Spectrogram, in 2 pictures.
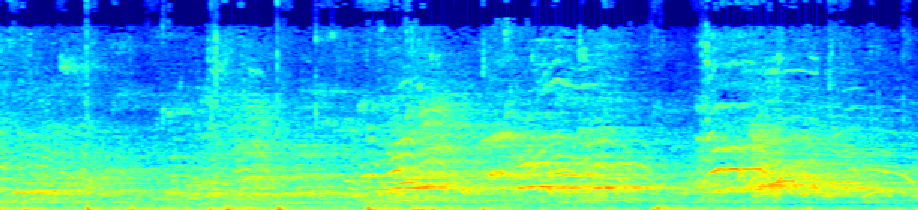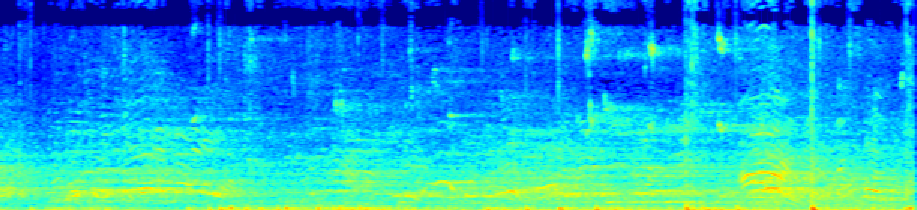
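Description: Young women call out and shout across a large echoing hall.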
